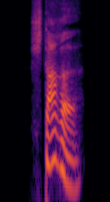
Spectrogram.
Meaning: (adjective) inflection of starr: 1. strong/mixed nominative/accusative feminine singular 2. strong nominative/accusative plural 3. weak nominative all-gender singular
- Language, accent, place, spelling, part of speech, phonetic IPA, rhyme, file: German, Germany, Berlin, starre, verb / adjective, [ˈʃtaʁə], -aʁə, De-starre.ogg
